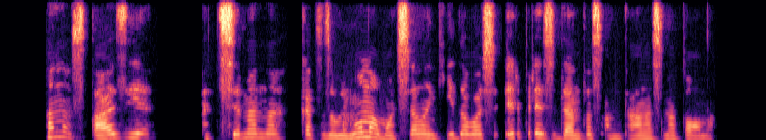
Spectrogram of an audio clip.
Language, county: Lithuanian, Klaipėda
